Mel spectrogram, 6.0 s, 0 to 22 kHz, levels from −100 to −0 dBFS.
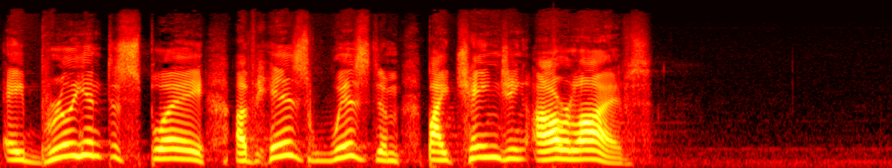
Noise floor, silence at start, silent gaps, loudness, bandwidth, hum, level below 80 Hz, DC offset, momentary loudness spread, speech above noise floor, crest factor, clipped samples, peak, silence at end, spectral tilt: -67 dBFS; 0 s; none; -19 LUFS; 15.5 kHz; none; -66 dBFS; under 0.1%; 11 LU; 49 dB; 20 dB; under 0.1%; 0 dBFS; 1.65 s; -4.5 dB/octave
